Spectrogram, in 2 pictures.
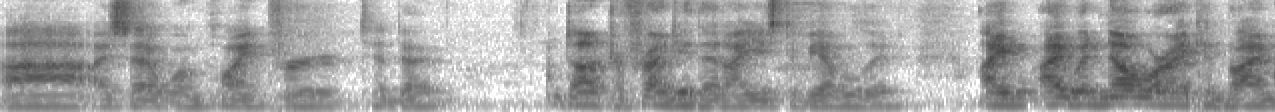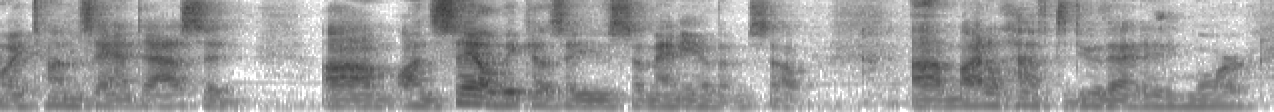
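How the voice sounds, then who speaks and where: Audible room echo accompanies fairly quick speech with fairly even intonation. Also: man, medium pitch for a man. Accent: Canadian. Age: 60s. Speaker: chiropractic patient. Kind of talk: testimonial interview. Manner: halting, many fillers.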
